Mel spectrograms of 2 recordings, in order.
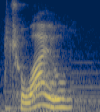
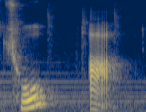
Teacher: when you have the hieut as a 받침 and it is followed by a vowel sound, then the hieut is silent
